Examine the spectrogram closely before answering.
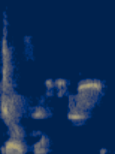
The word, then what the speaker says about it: Jofra: He's corrected us on the pronunciation of his name. It's Jofra.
